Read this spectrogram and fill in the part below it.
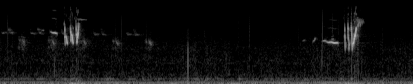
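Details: A Rufous Songlark (Cincloramphus mathewsi) recorded in Australia, from a 1968 vinyl record, gives two brief bursts of sharp, squeaky, high notes about three seconds apart, with soft chirps between, over a low steady hum.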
